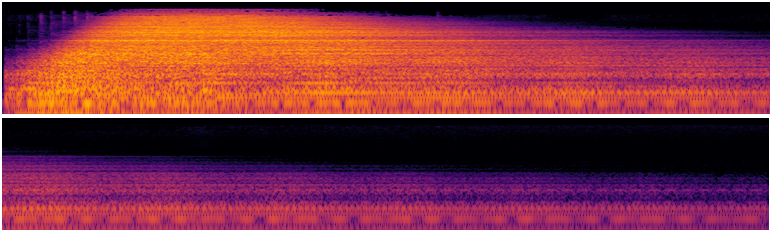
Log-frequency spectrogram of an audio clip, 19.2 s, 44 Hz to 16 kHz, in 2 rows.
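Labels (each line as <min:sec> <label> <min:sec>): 0:00.1 A loud metallic gong sounds loudly at first, then fades away. 0:19.2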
